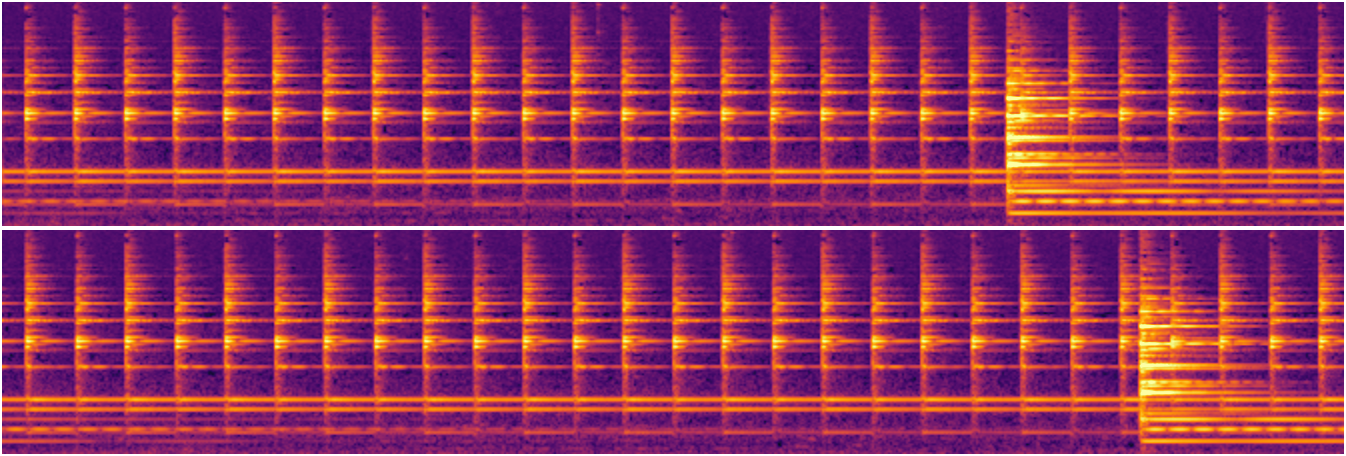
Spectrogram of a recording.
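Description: Church bells ring rapidly in a quick, even peal.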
